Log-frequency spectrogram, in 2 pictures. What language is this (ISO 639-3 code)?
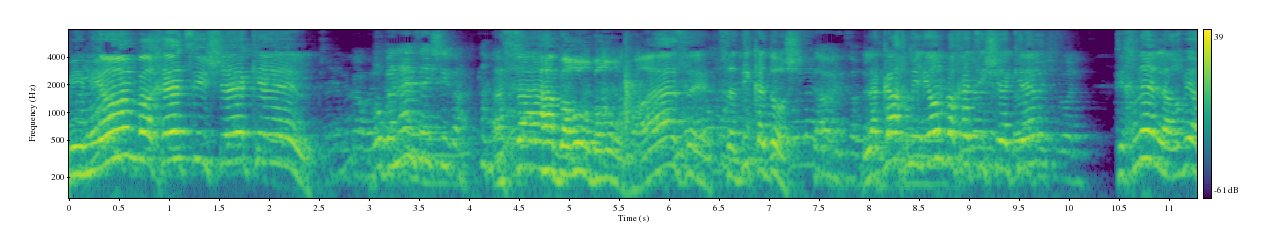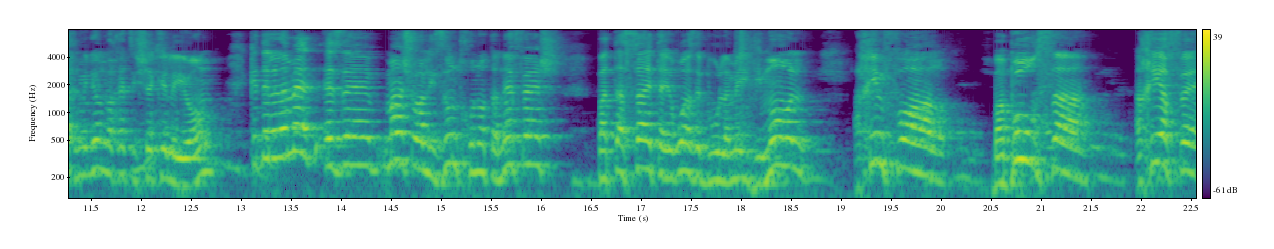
heb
